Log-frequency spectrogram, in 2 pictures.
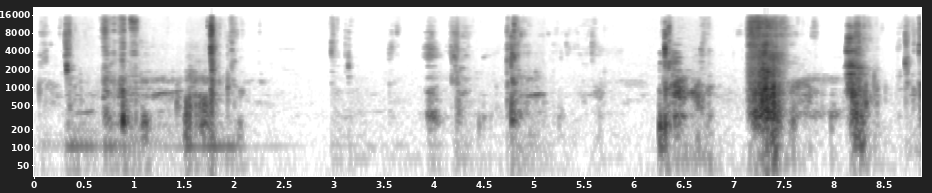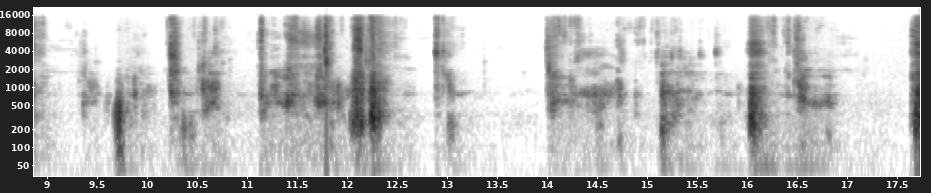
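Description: Close-up eating sounds: mouths chewing and smacking on rice and egg curry, with fingers working the food on steel plates. These come as irregular short wet clicks and bursts separated by brief silences.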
